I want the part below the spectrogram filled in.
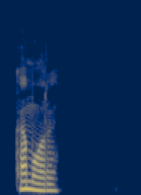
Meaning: Comoros (an archipelago and country in East Africa in the Indian Ocean)
- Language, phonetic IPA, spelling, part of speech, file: Russian, [kɐˈmorɨ], Коморы, proper noun, Ru-Коморы.ogg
